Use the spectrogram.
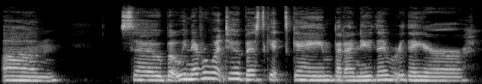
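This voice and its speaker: A woman's voice: medium pitch, fairly even intonation, a little slow. A woman from Alabama, chatting casually on a live stream from her home sewing room as she rambles and answers viewers' comments aloud.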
